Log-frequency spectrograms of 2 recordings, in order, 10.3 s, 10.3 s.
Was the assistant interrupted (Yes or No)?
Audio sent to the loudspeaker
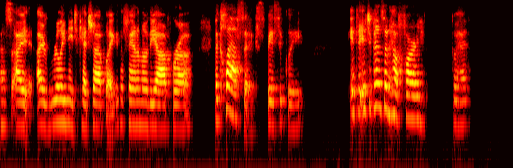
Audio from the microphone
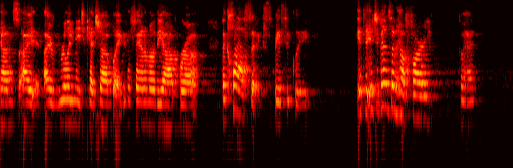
No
